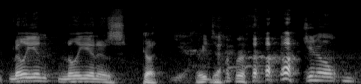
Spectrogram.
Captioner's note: laughs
